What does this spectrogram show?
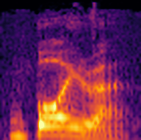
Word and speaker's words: Beurer: us some fantastic products do I pronounce it burra boira boira yeah please tell us about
